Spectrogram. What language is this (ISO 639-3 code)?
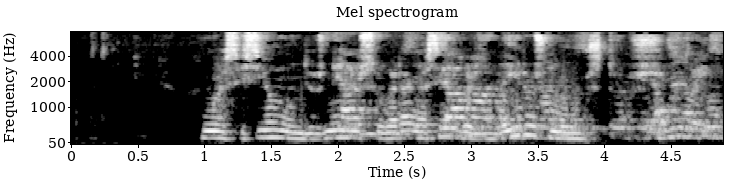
glg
